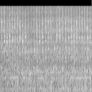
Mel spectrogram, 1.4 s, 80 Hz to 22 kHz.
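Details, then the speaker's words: Ford Falcon 170 six after fixing hesitation at the carburettor spacer and gaskets, timing set to 4 degrees, points at 0.025: quick, even idle with busy ticking top end, no stumble; still smoking some but no longer dies idling. "it sounds like it's got a little bit of still smoking some but it drives around good and it doesn't die when it sits there idling because that's what i was doing before"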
